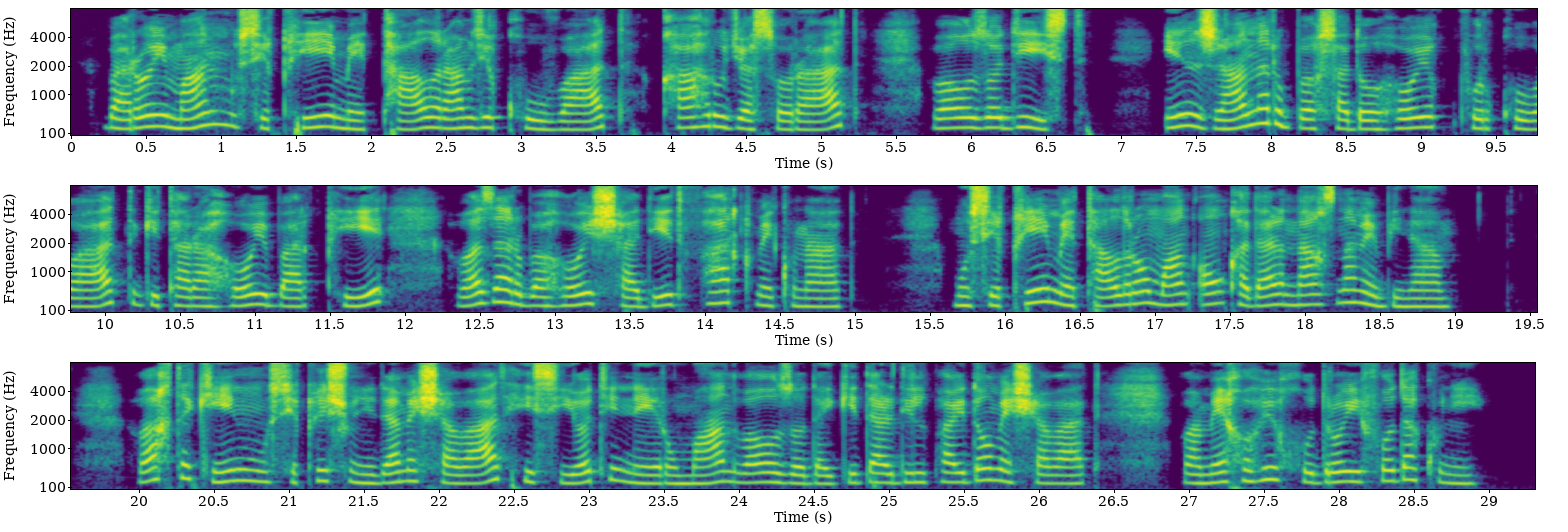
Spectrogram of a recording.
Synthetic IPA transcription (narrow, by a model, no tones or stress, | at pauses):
baɾɔimanmusiqʰiːme̞t̪ʰalɾamziqʰuvːat̪qʰahɾud͡ʒasɔɾat̪ | vaɔzɔd̪ist̪ | inʒanɾbɔsad̪ɔɦɔipʰuɾqʰuvat̪ɡit̪ʰaɾaɦɔibaɾqʰivazaɾbaɦɔiʃad̪id̪faɾqme̞kʰunad̪̥ | musiqʰiːme̞t̪ʰalɾɔmanʔɔnqʰad̪aɾnaʁzname̞binam | vaqt̪e̞kʰiinmusiqʰiʃunid̪ame̞ʃavad̪hisijɔt̪ʰine̞ɾumand̪vaɔzɔd̪aɡid̪aɾd̪ilpʰajd̪ɔme̞ʃavad̪̥vame̞χɔɦiχud̪ɾɔifɔd̪akʰuni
